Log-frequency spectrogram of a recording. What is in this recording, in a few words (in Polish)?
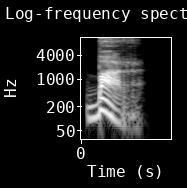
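"bar", Polish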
